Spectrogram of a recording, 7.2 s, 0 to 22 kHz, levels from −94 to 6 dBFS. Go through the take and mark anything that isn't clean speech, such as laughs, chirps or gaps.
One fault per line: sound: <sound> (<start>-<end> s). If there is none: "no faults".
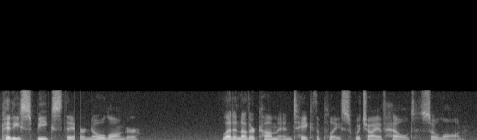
sound: dropout (1.1-1.2 s)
